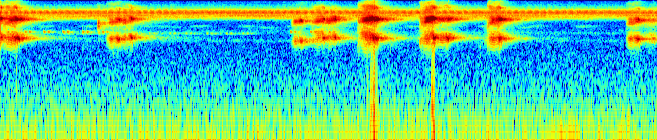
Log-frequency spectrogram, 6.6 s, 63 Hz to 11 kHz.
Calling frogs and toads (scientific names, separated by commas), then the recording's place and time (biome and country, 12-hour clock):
Dendropsophus minutus, Dendropsophus nanus
Cerrado, Brazil, 11:00pm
